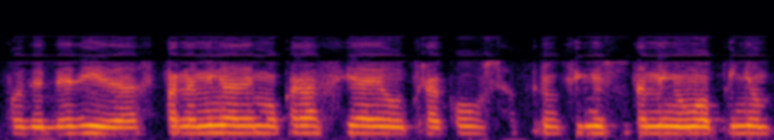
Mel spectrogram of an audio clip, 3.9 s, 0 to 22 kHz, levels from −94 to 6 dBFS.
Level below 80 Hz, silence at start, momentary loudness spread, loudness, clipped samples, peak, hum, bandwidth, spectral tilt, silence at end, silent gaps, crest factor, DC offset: -64 dBFS; 0.05 s; 11 LU; -21 LUFS; under 0.1%; -8 dBFS; none; 7.8 kHz; -5.5 dB/octave; 0.05 s; none; 14 dB; under 0.1%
